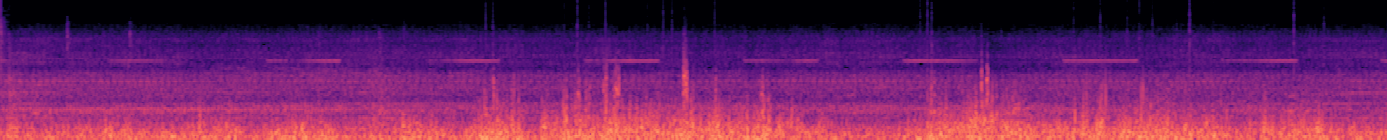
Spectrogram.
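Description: Wind buffeting the microphone as a constant rumble, with a short high electronic beep repeating about once a second, like a vehicle's reversing or warning beeper. A few brief knocks sound around the middle.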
